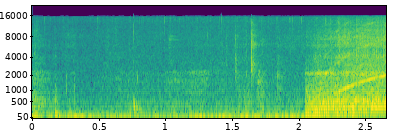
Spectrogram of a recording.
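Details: Windsor Sensor S12 vacuum cleaner after repair of a failed control board and a wire with no continuity: quiet start, then the motor kicks in with a rising whine and steady air rush, no grinding or rattle; running normally.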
